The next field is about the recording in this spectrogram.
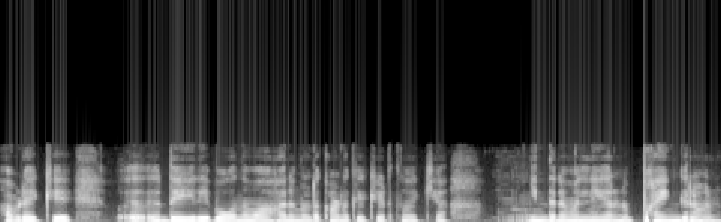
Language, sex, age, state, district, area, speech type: Malayalam, female, 18-30, Kerala, Palakkad, rural, spontaneous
